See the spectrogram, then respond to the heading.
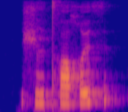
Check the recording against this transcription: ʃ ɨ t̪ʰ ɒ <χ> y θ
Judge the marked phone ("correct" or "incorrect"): correct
